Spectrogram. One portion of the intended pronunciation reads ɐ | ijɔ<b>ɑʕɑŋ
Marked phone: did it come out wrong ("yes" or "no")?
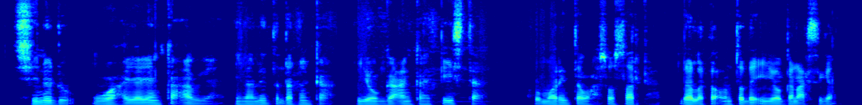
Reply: yes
